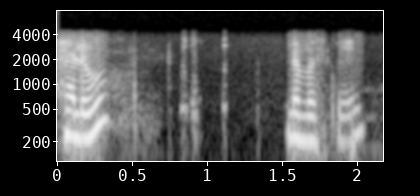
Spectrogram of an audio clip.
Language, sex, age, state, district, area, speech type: Hindi, female, 30-45, Uttar Pradesh, Sitapur, rural, conversation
